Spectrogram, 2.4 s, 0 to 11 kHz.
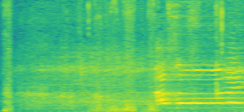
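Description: Honda CB500X parallel-twin motorcycle engine running, a steady whining tone that comes in about one and a half seconds in.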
